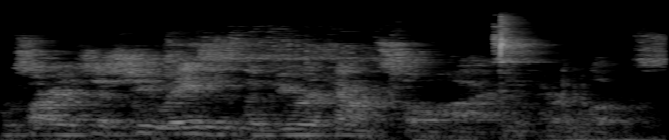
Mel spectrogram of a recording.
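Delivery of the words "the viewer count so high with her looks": low, hushed whisper off mic. Real, not acted. Telling the co-host about the guest, whispered. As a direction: say it under your breath.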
